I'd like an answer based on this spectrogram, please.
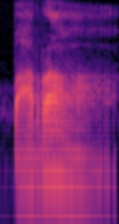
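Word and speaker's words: ברא: 무에서 유를 창조하는 것을 히브리 동사로 빠라 그럽니다 바라 있는 것을 바꾸는 거 혹은 원자재를 가지고 뭐 새로운 물건을 만들어내는 거 이런 것을 아싸 이럽니다 발음이 천치 예 한번 해 봅시다 무에서 유를 만드는 거를 뭐라고요 다 같이 빠라 예 있는 데서 있는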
